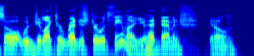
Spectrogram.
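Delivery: normal talking voice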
